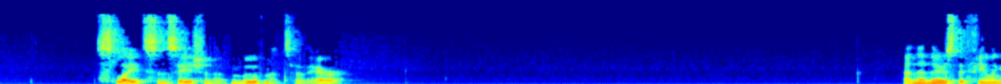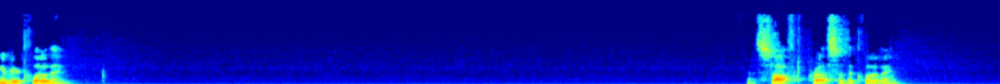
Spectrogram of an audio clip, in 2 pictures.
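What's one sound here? A middle-aged man speaks calmly into a microphone over an online call, in short bursts with long pauses.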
